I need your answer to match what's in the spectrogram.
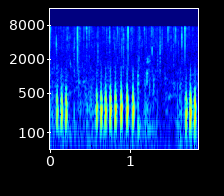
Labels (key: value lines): label: biophony, damselfish
recorder: SoundTrap 300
